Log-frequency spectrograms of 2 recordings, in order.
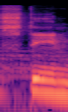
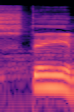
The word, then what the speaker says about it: Berenstain: It's always been Berenstain, not Berenstein. They all want to pronounce it Steen, but it's Stain. Ever since I was a kid, they call me Steen. It's Stain, though.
